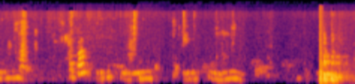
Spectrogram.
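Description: Several soft, close pigeon coos in a loose sequence, ending with a sudden louder burst of noise.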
